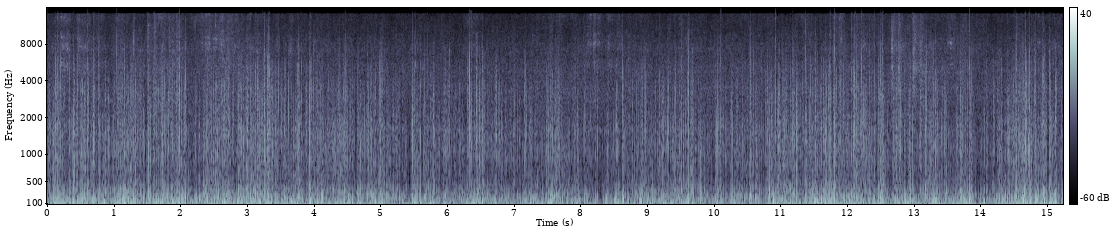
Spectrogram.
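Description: A train rumbles and clatters steadily along the tracks.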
